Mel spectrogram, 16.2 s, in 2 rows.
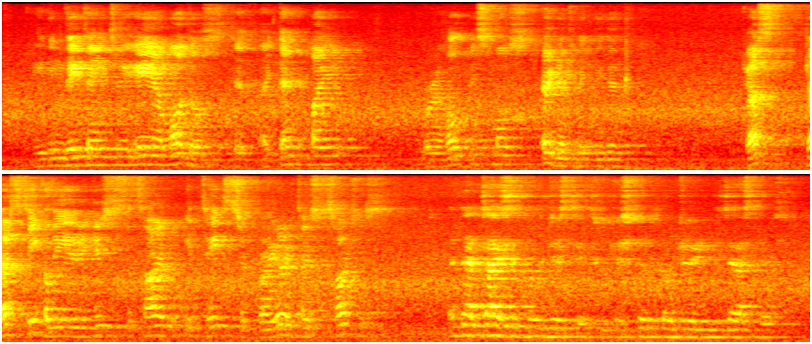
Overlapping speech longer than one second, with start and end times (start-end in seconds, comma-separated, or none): none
